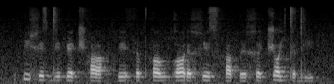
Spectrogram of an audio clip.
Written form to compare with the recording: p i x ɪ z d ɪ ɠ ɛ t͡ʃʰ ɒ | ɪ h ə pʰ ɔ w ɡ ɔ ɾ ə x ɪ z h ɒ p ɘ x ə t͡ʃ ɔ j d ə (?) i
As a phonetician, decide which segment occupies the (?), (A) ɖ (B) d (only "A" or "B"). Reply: B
